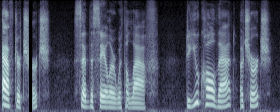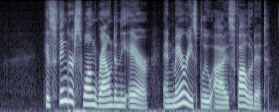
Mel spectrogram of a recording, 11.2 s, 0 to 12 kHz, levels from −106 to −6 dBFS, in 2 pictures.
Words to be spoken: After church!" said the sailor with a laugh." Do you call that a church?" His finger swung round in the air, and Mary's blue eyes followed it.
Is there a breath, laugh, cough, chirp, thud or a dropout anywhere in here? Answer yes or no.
yes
